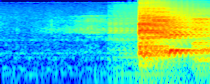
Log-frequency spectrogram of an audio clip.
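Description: One loud, rough throat sound from a person, a burp or hacking cough, starting about a second and a half in and lasting under a second.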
